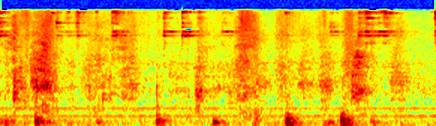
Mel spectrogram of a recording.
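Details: Two pet dogs at play: Ava, a five-year-old shepherd mix adopted as a pup, and Ainsley, a two-year-old rescued husky. Short, breathy, low bursts come about five times in three seconds over a steady indoor hum.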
